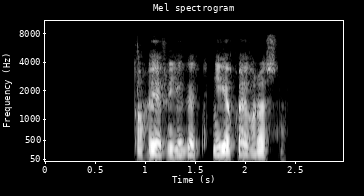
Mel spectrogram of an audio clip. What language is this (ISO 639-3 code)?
tat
